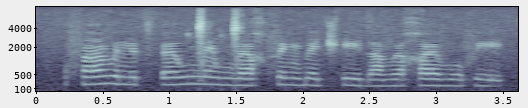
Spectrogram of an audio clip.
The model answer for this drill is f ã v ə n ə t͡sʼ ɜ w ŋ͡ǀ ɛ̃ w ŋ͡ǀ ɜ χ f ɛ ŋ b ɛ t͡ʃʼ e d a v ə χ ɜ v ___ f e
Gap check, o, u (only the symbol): o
